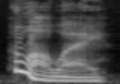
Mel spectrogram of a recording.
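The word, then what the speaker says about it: Huawei: that's why check the cell by date it's pronounced H way who aree who are way who are way Buffett who are we who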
